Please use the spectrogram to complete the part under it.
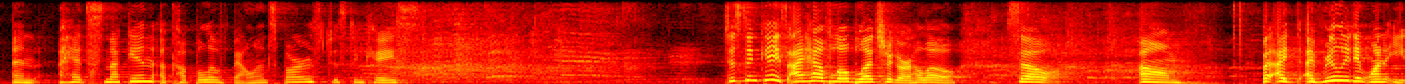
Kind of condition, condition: setting, live audience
